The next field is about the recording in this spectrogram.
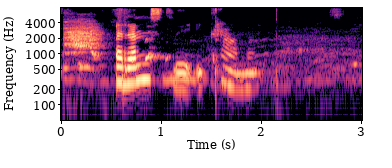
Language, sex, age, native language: Icelandic, female, 9, Icelandic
